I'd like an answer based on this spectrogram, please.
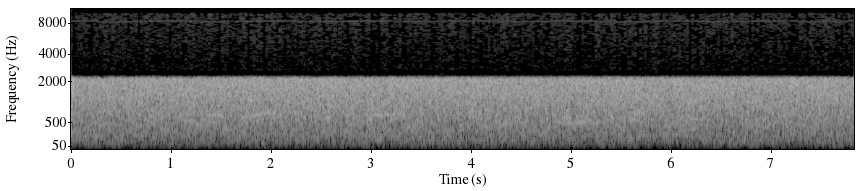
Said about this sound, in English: That's just static.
